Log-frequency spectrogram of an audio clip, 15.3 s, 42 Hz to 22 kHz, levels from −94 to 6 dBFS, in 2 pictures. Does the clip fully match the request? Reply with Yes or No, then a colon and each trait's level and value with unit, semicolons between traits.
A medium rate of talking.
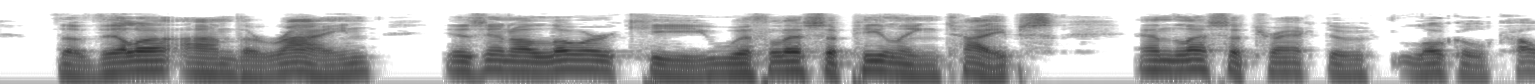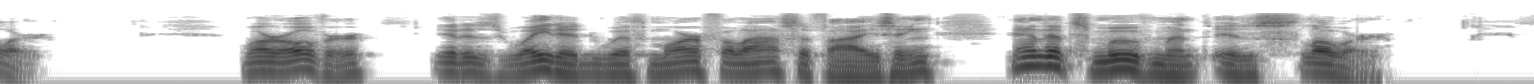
No: slow, 120 wpm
